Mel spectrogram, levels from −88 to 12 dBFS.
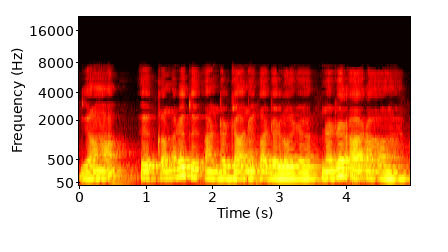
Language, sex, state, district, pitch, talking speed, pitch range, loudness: Hindi, male, Chandigarh, Chandigarh, 125 Hz, 145 wpm, 120-130 Hz, -15 LUFS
